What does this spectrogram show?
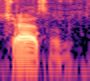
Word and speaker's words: chasm: been pronouncing chasm as chasm. Because I see a CH in front of it, and I want to pronounce it as chu, but apparently you have to pronounce it as a hard K.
